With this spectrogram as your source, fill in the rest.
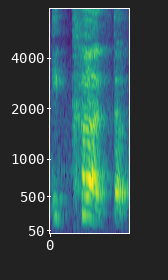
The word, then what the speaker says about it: ikat: So now see here, I as in it and ka as in Kamala, K-A-K.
